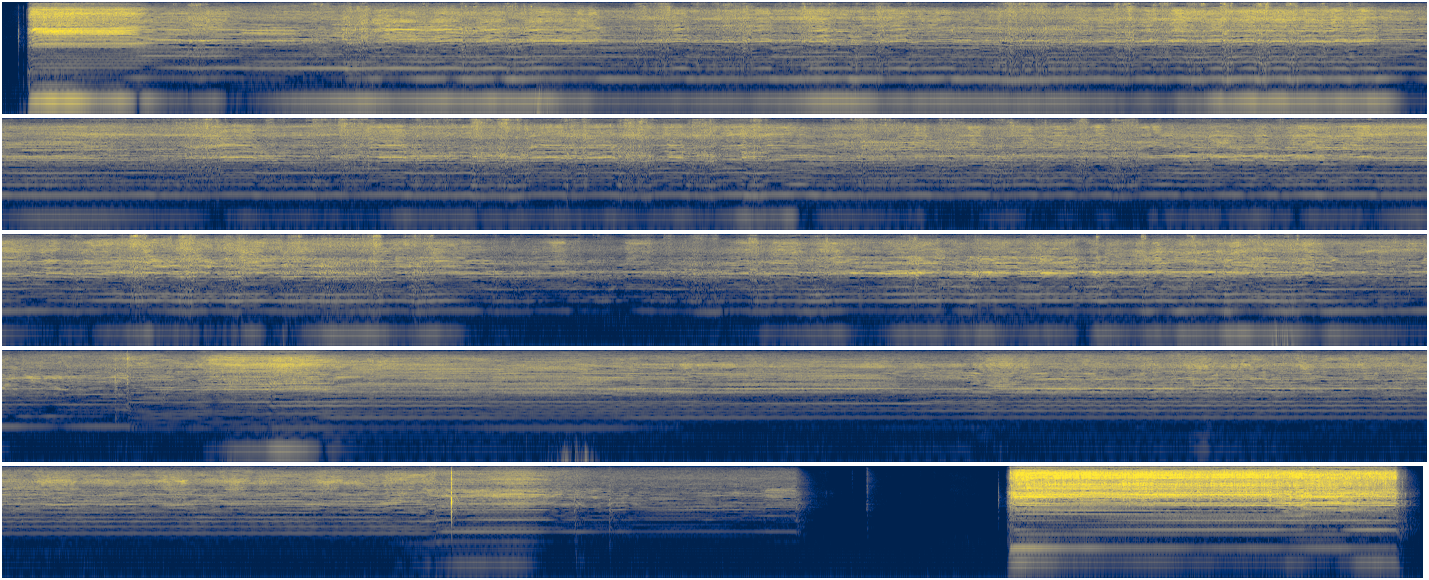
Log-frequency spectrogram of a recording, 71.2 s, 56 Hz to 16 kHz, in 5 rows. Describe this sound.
Electric razor <CsG>
Recorded using Zoom H2n. The rare occasion I am shaving my face.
